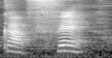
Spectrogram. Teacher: oxítona acentuada assim como a palavra café quando eu falo café o fé saiu com maior intensidade na minha pronúncia · Quando eu falo café, o fé saiu com maior intensidade na minha pronúncia. Ou seja, a minha última sílaba dessa palavrinha é a minha sílaba mais forte. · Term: sílaba tônica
